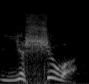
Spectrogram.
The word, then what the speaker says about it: Yeshua: It would have been, in Hebrew, is pronounced Yeshua, right?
